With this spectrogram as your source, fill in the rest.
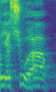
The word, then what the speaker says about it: Yeshua: Lo pronuncio Yeshua en el hebreo, pero en el en el castellano, perdón, pues todos lo conocemos como Jesús.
